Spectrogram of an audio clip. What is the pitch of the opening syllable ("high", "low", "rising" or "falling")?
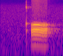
low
